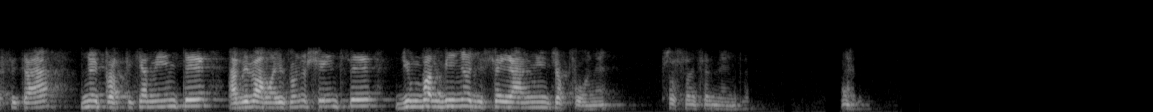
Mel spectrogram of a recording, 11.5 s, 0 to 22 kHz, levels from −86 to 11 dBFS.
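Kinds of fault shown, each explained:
AMR narrowband mobile codec: The speech has gone through the AMR-NB mobile phone codec throughout. This codec rebuilds the voice from a vocal-tract model driven by a few pulses per short frame, rather than keeping the waveform itself. Only the band from 200 Hz to 3.4 kHz survives, so the voice sounds thin and boxed in, with no air at the top. The damage is plainly audible as a buzzy, synthetic edge, which fits a low mode near 7.4 kbps.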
